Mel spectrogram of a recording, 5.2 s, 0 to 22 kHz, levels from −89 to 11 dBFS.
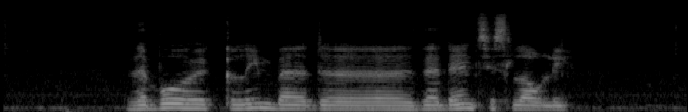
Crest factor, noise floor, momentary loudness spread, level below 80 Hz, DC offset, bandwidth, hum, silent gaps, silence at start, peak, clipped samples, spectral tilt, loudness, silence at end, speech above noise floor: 14 dB; -70 dBFS; 8 LU; -72 dBFS; under 0.1%; 13.5 kHz; none; none; 0.5 s; -26 dBFS; under 0.1%; -6.5 dB/octave; -39 LUFS; 0.9 s; 32 dB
